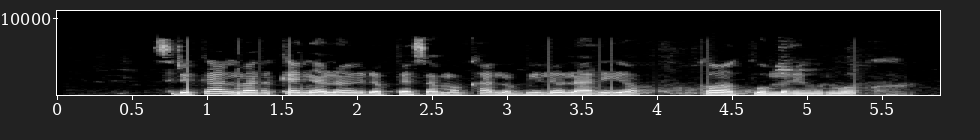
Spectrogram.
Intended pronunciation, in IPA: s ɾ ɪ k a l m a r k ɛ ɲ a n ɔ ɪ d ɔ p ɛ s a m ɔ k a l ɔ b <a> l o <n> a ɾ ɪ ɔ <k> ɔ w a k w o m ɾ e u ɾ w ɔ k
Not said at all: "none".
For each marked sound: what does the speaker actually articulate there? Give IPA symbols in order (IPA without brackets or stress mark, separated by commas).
i, n, k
